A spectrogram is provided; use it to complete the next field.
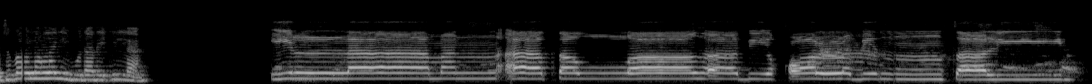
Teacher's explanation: Antara ba tanwin disamakan ke sin. Bin salim dan berdengung.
